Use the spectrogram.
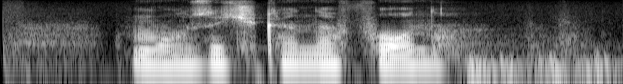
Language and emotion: Russian, neutral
